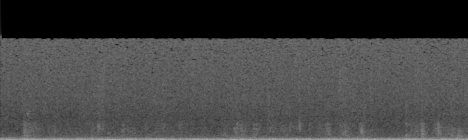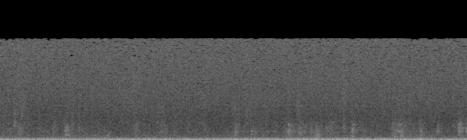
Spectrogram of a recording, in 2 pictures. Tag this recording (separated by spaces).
washer household laundry loop quiet dryer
